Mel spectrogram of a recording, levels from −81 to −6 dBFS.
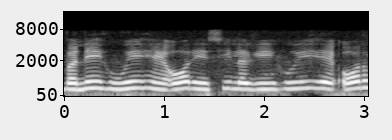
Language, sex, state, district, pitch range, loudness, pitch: Hindi, female, Himachal Pradesh, Shimla, 240-270 Hz, -13 LUFS, 255 Hz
